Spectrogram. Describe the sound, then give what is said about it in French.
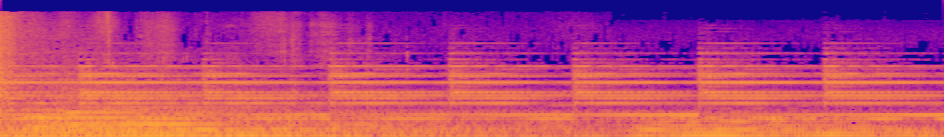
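A village church bell rings the alarm at midnight, struck in rapid, evenly spaced strokes that overlap one another, building a loud, sustained metallic ringing with no voices. “Vers minuit, l'abbé prévient le maire et lui demande l'autorisation de sonner le tocsin.”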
